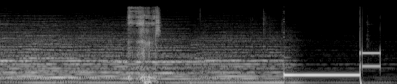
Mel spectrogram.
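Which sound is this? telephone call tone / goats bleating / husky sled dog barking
telephone call tone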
